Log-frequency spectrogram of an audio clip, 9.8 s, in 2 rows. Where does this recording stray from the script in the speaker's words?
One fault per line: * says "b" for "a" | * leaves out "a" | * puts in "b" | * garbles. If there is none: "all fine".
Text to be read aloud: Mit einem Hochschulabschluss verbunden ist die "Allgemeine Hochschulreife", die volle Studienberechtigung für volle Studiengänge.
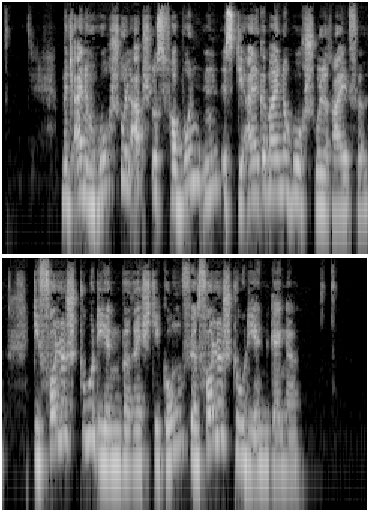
all fine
